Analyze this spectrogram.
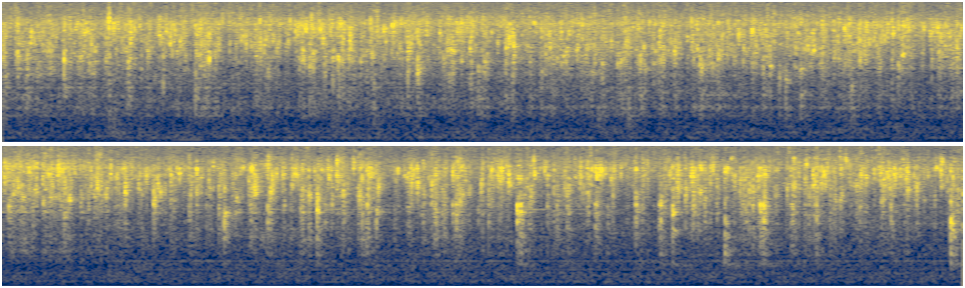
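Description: A metal fork clinks against a pan.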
